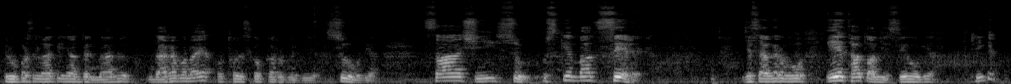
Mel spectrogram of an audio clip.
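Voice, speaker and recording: A man's voice: medium pitch, moderate pace, darkish tone, slight background noise. A man teaching a casual whiteboard lesson, patiently repeating points and checking that students follow. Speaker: language teacher.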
